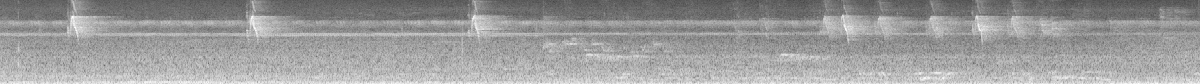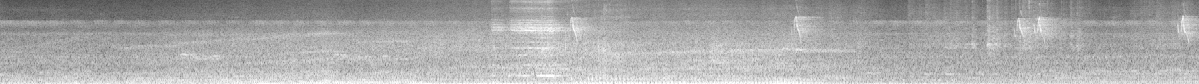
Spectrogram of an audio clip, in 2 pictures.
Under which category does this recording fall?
Soundscapes > Nature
